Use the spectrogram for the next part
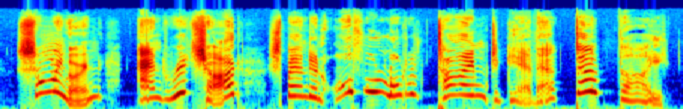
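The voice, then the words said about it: Bad female voice, bad British accent. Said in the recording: “my bad female impersonation voice. I'm also going to do it with a bad British accent,”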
